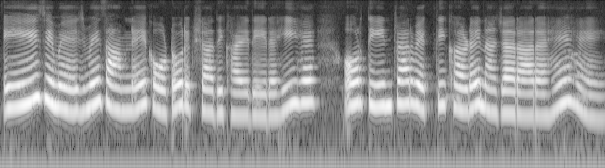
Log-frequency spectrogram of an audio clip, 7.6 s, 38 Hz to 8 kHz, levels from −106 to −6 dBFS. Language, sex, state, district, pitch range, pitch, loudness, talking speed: Hindi, female, Rajasthan, Jaipur, 225-285 Hz, 260 Hz, -16 LUFS, 160 wpm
